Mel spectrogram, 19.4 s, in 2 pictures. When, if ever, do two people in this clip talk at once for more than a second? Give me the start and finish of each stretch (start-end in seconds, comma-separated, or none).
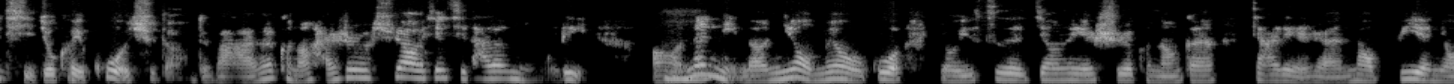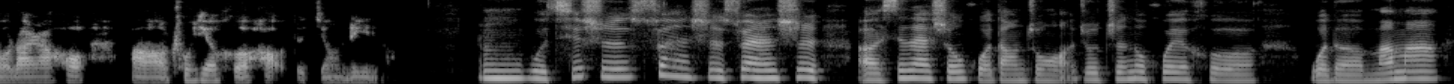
none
